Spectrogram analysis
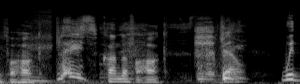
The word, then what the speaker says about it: Phuc: His name is Phuc, but spelled with a PH, so it sounds like Phuc.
